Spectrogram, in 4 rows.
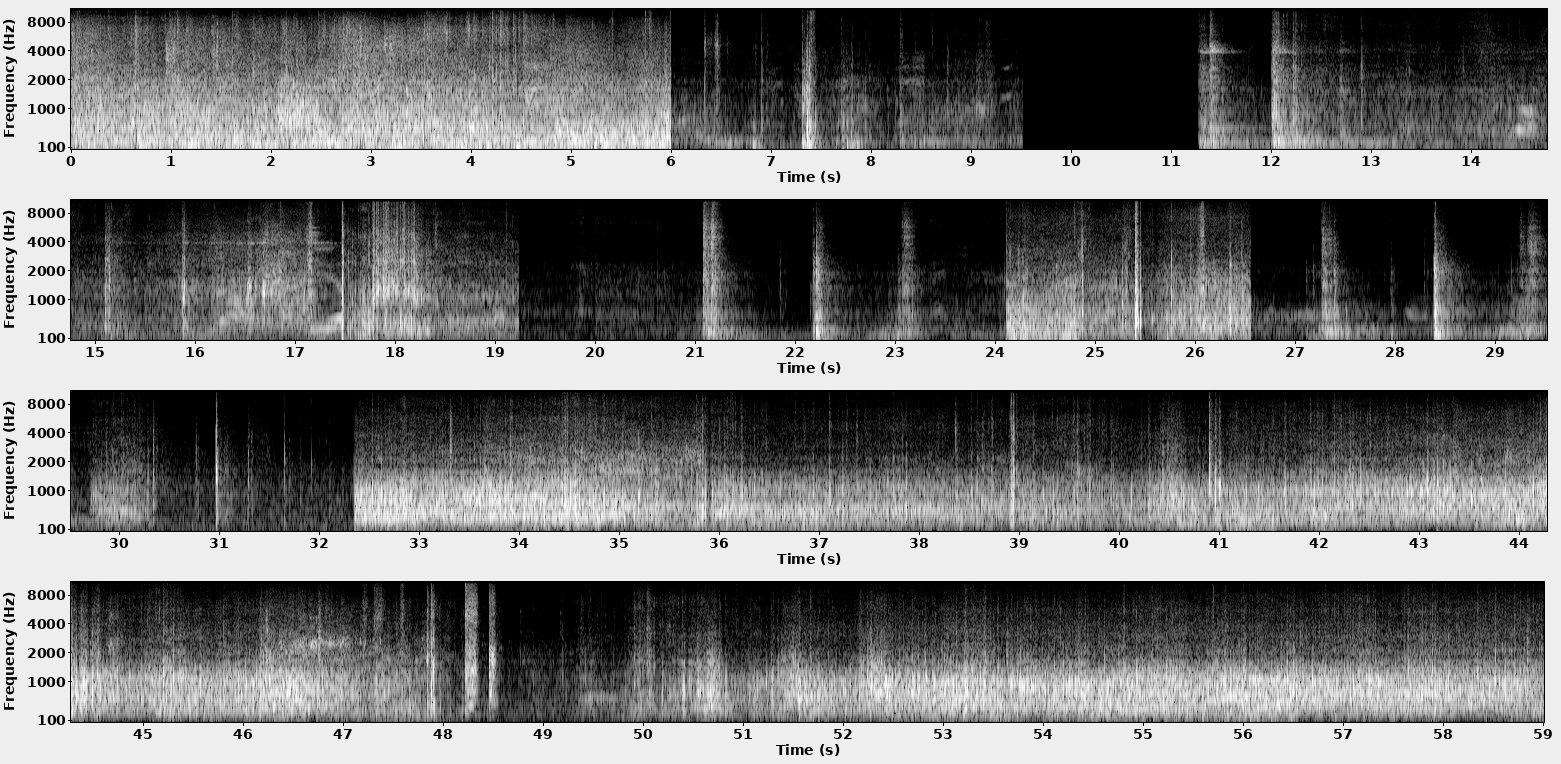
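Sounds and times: skateboard wheels rolling on stone: 0.0s - 9.5s, 11.3s - 59.0s
skateboard clacks: 21.0s - 59.0s.

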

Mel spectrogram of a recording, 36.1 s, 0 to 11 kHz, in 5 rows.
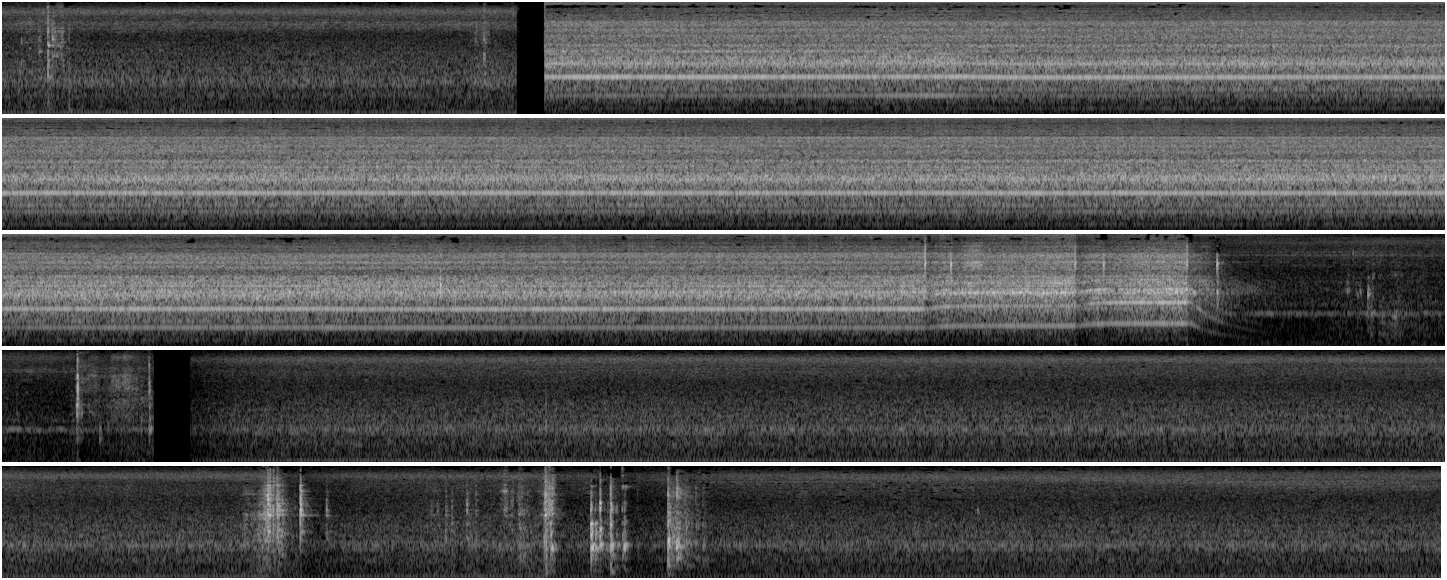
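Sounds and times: fan motor high whine: 0.0s - 36.0s.

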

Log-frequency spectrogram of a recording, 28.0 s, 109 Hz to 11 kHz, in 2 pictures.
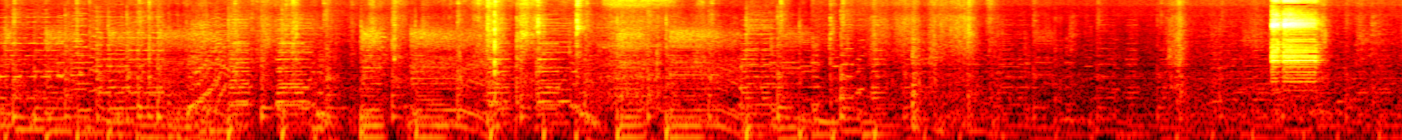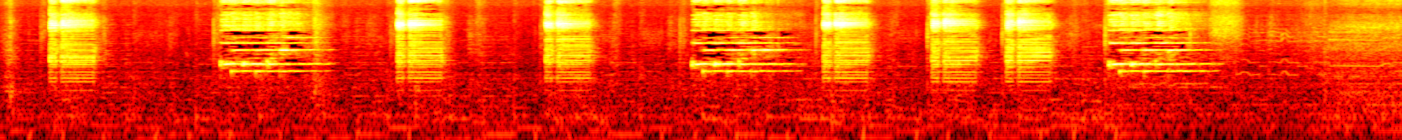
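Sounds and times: longer electronic beeping tones: 12.7s - 13.3s, 23.4s - 26.3s.

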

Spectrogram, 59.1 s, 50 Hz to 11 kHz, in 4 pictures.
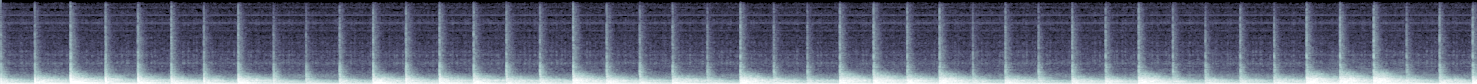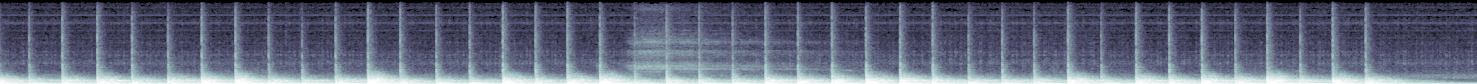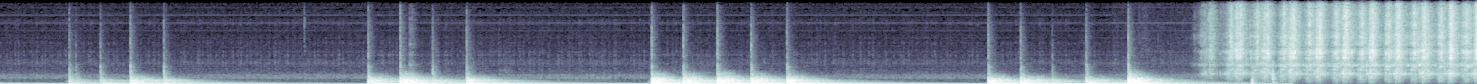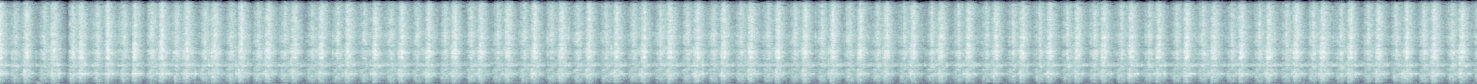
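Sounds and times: rattle shaken rhythmically: 0.0s - 26.5s, 41.5s - 59.0s.

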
